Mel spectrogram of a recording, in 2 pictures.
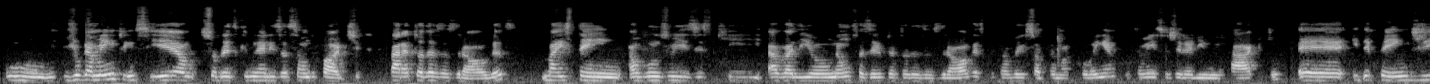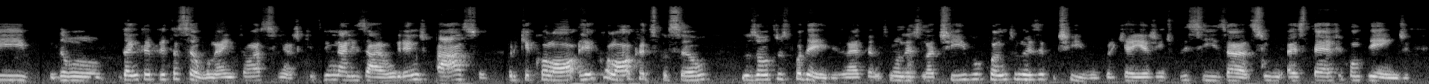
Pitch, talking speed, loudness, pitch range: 180 Hz, 160 wpm, -15 LUFS, 165-195 Hz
